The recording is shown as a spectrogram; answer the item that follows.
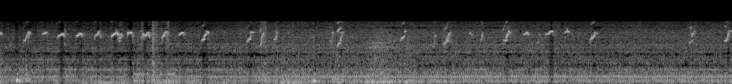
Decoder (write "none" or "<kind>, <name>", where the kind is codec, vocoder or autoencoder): vocoder, BigVGAN v2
